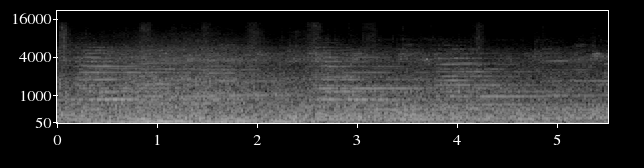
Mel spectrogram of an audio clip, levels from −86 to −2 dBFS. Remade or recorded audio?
recorded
